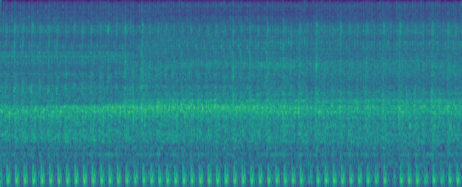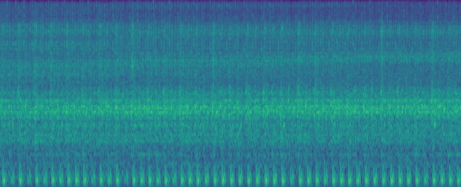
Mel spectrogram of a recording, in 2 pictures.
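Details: Raider motorcycle after a long ride: steady idle with even pulsing beat about four times a second over low clattery rumble; abnormal engine noise, cause not pinned down.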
